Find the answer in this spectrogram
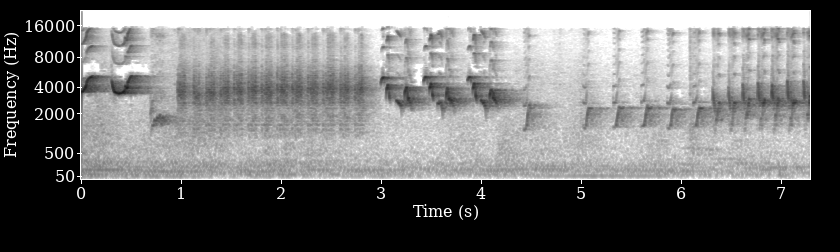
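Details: Masteran birdsong meant to make healthy caged birds answer, from a set naming Murai, Kacer, Cucak ijo and jalak: a sharp high whistle, then a buzzy sustained chatter, falling slurred notes, and a run of clipped repeated chirps.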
